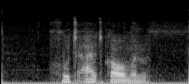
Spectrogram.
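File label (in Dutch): "goed uitkomen", Dutch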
